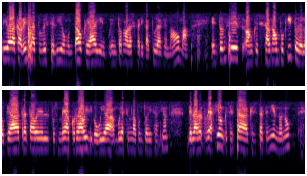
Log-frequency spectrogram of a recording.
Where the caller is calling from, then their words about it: Burgos, Castile and León, Spain; de Burgos.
